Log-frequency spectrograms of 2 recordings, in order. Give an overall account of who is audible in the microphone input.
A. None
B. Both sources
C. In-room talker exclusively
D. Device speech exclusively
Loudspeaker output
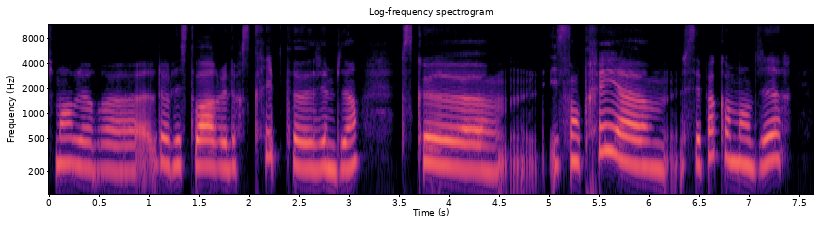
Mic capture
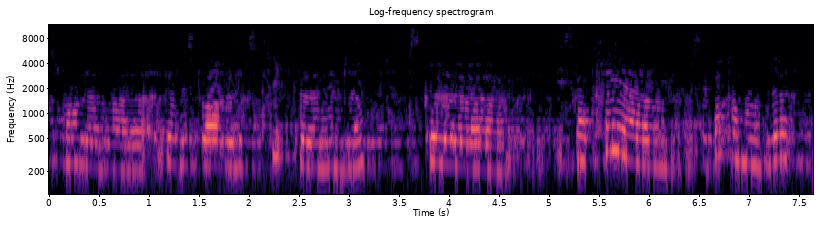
D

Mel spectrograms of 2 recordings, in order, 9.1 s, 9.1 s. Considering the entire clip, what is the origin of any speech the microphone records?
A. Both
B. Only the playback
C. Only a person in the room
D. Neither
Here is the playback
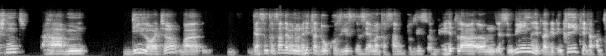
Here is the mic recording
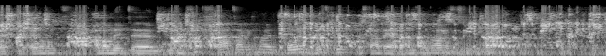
A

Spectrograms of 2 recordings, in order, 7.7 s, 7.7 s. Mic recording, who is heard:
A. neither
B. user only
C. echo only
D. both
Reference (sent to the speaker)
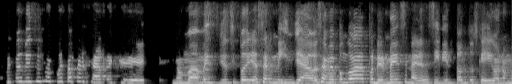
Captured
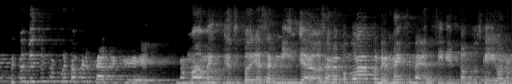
C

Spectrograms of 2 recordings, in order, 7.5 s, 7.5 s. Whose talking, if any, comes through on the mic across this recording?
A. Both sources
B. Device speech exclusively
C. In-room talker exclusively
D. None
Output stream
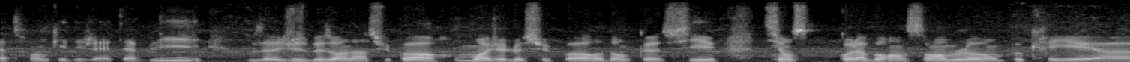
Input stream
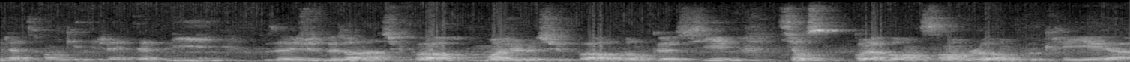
B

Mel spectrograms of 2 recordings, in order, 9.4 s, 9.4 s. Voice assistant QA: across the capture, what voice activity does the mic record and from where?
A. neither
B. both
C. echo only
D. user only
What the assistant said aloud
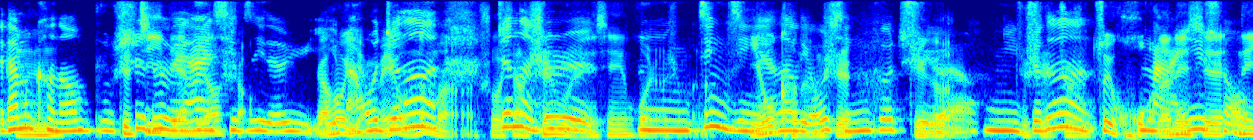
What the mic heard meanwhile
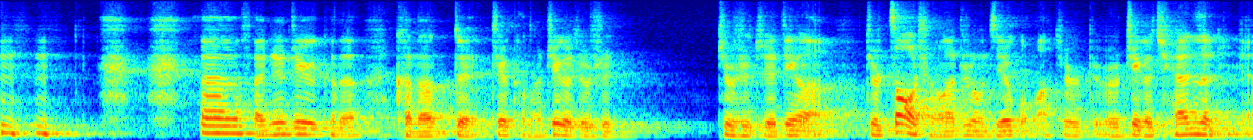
D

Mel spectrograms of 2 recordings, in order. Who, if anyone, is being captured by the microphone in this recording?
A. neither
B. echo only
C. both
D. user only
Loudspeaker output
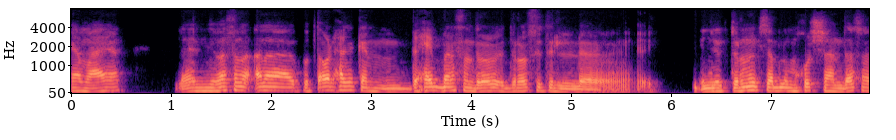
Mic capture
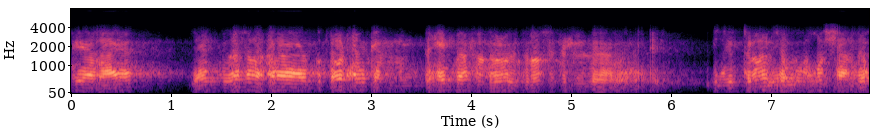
C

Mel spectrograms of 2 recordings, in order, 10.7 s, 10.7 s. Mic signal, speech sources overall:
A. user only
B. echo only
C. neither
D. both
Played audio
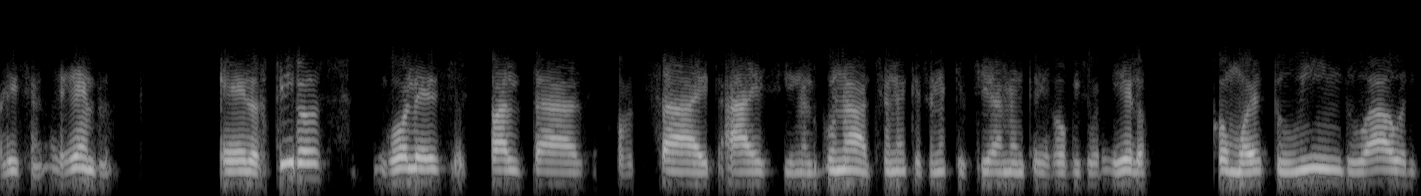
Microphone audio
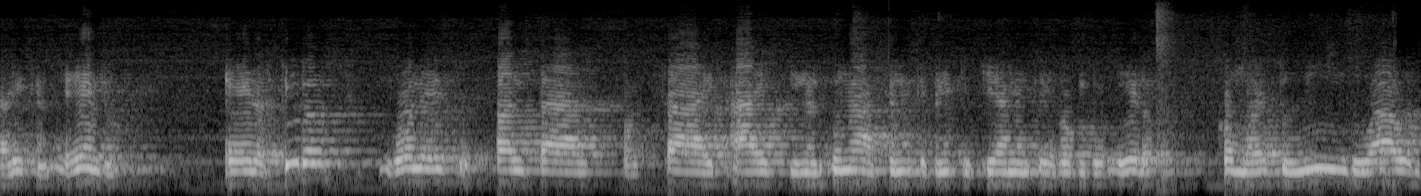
B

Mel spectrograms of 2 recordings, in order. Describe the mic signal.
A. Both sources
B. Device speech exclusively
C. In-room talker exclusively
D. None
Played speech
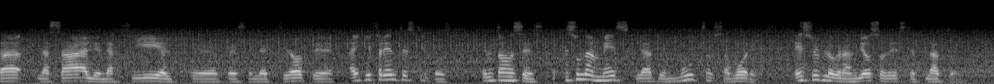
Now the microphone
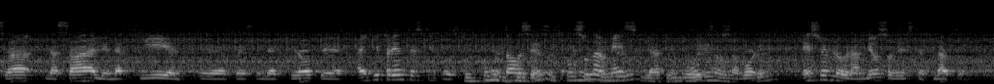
A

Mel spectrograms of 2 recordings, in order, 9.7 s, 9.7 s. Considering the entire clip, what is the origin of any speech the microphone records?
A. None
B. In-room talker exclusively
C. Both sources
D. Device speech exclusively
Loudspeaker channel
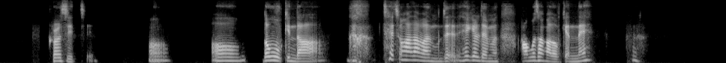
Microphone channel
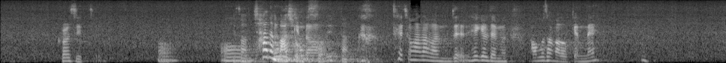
C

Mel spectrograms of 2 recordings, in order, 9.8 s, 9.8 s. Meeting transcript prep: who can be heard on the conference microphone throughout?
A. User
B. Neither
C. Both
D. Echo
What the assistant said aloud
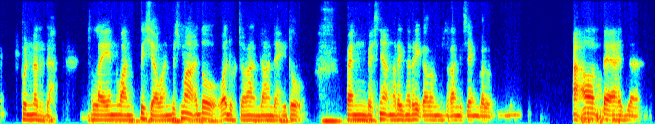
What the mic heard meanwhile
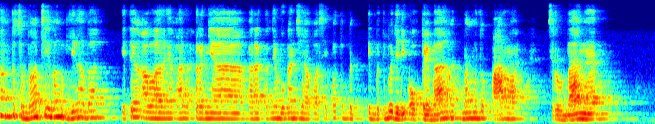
A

